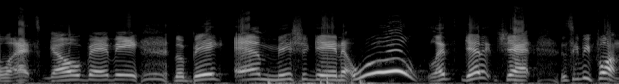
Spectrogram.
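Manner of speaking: loud, high hype for the chat; hyped up. Real, not acted. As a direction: pump up the crowd, loud. Hyping chat before race.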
